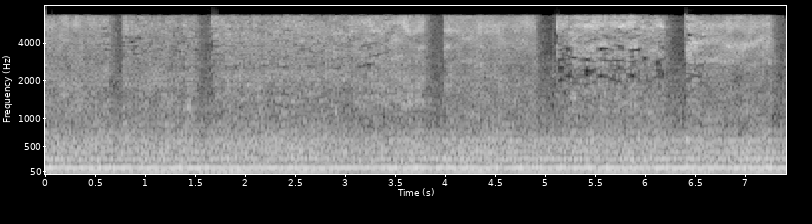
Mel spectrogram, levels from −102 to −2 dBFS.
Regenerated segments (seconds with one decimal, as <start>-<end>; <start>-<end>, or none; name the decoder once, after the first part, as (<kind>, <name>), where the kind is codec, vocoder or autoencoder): 0.0-0.5 (autoencoder, DAC-VAE); 3.5-4.9; 6.6-7.4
